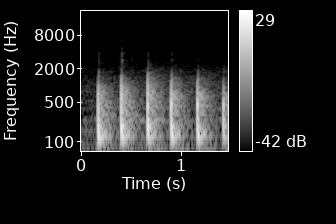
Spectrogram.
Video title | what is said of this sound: HOW TO FIND ANY WALL STUD! 3 EASY METHODS | simply knock on the drywall and listen for a hollow sound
